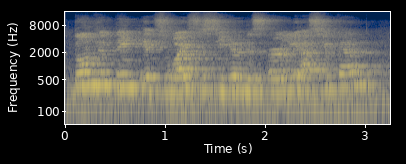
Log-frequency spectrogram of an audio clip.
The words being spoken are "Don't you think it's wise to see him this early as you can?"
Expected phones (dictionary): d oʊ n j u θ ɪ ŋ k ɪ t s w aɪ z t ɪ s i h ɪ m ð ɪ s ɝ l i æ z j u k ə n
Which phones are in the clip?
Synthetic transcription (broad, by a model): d oʊ n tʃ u θ ɪ ŋ k ɪ t s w aɪ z t ɪ s i h ɪ m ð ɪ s ɝ l i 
